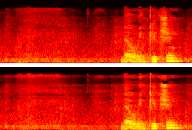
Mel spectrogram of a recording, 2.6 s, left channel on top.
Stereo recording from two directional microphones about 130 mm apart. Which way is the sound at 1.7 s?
15° left (ahead or behind).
